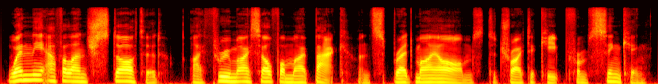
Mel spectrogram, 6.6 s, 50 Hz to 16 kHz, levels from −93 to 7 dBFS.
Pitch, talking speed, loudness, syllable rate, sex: 120 Hz, 180 wpm, -19 LUFS, 4.3 syllables/s, male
